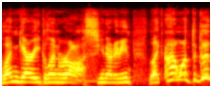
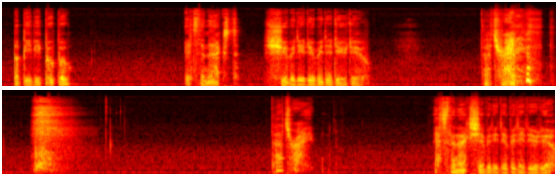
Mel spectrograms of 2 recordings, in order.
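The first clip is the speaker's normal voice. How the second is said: hushed voice, lower and quieter; 13 semitones lower, 10 dB quieter than usual. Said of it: "I have to keep my voice down".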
